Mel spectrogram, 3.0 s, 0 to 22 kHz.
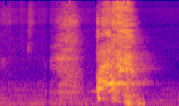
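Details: One sharp, explosive sneeze after a quiet in-breath, in a small room. It came during a big allergy attack of at least 30 sneezes in an hour, in a dusty, very cold air-conditioned lab with possible animal hair; the cause is uncertain.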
